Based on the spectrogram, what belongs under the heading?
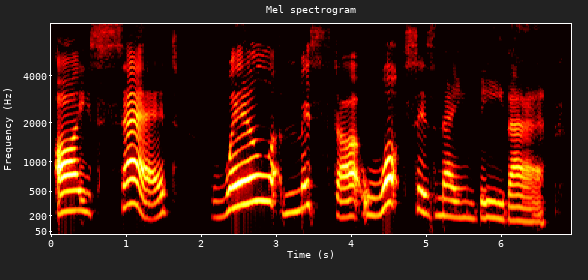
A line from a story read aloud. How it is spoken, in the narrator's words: said Joe loudly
